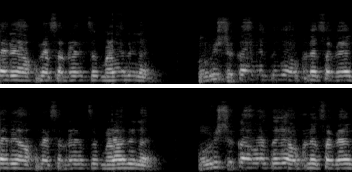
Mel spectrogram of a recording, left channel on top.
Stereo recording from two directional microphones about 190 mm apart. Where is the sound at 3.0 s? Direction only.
20° left (ahead or behind).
